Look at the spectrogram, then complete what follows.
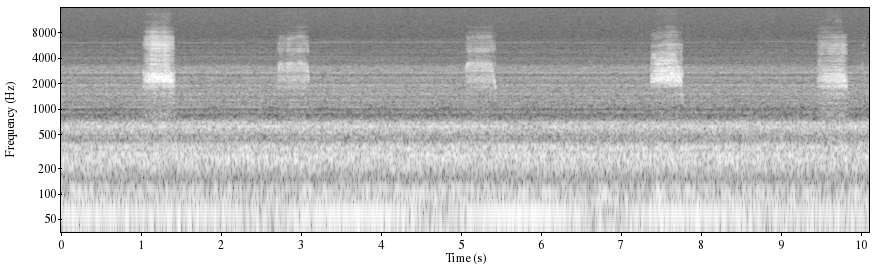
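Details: In a wild nest box under study, barn owl young call to their feeding mother: five short breathy screeches, spaced about two seconds apart, over a persistent low hum.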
